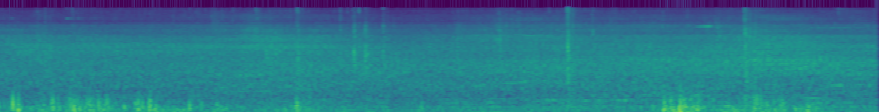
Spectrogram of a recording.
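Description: Outdoor street ambience: a steady hiss of road traffic, with low rumbling surges on the microphone in the first second or so and again about five seconds in.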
